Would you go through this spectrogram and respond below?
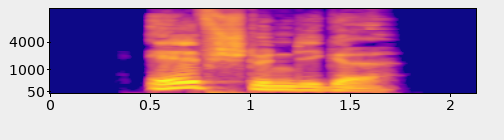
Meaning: inflection of elfstündig: 1. strong/mixed nominative/accusative feminine singular 2. strong nominative/accusative plural 3. weak nominative all-gender singular
- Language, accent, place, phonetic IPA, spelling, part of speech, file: German, Germany, Berlin, [ˈɛlfˌʃtʏndɪɡə], elfstündige, adjective, De-elfstündige.ogg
